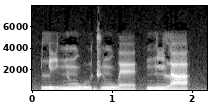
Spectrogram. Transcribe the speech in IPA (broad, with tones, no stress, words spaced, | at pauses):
li˨nũ˧ wu˧d͡ʒũ˧wɛ˨ | nĩ˧la˧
